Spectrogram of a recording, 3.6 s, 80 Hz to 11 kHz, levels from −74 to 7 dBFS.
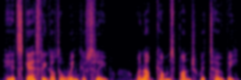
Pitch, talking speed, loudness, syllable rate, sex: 145 Hz, 230 wpm, -21 LUFS, 5.7 syllables/s, male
